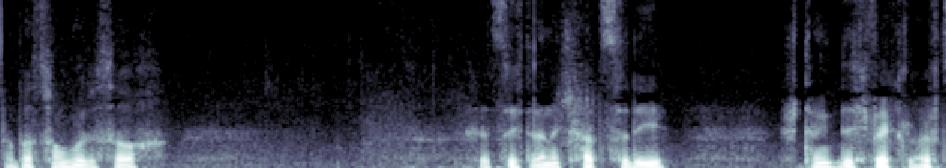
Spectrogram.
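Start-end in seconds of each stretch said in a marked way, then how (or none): none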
